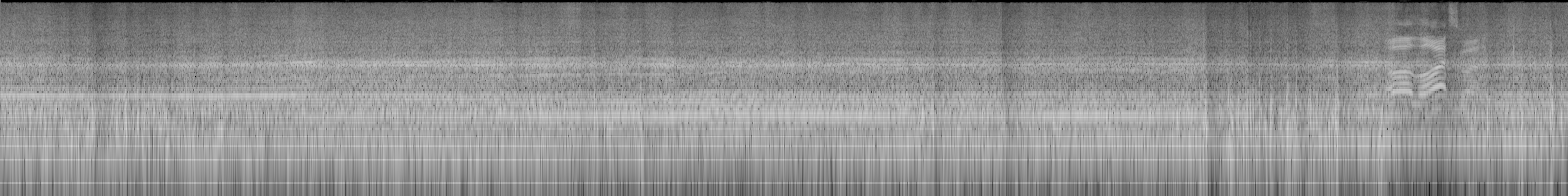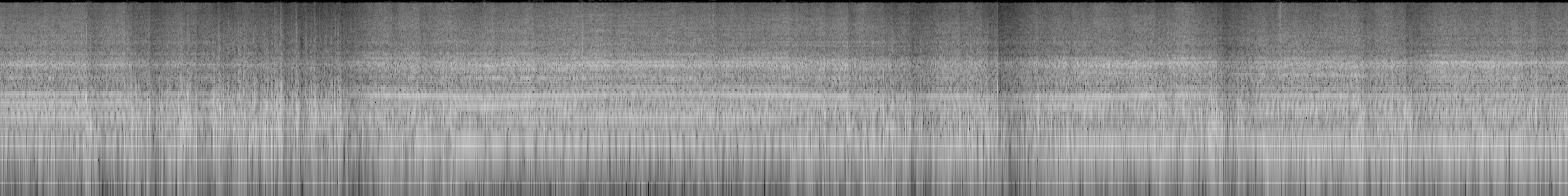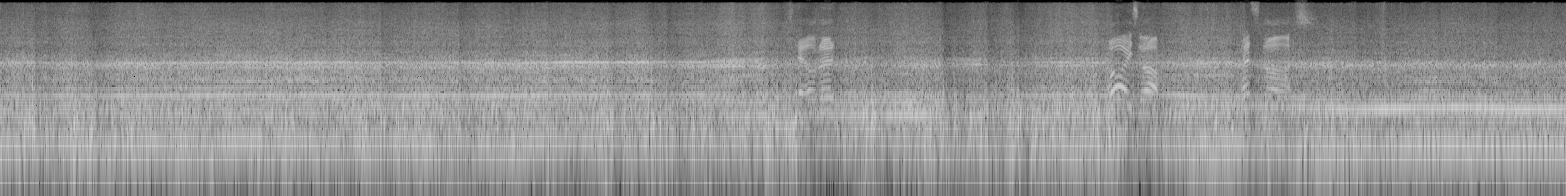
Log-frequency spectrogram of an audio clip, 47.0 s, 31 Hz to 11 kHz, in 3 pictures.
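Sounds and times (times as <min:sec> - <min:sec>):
snowmobile engine running: 0:00.0 - 0:47.0
wind buffeting microphone: 0:00.0 - 0:47.0.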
